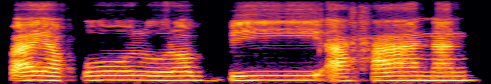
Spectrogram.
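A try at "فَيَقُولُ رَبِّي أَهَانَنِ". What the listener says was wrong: Ringankan, jangan ahanan.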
